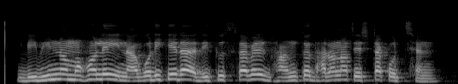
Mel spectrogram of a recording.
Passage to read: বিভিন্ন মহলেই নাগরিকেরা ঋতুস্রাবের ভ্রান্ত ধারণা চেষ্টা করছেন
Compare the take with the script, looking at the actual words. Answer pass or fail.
pass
